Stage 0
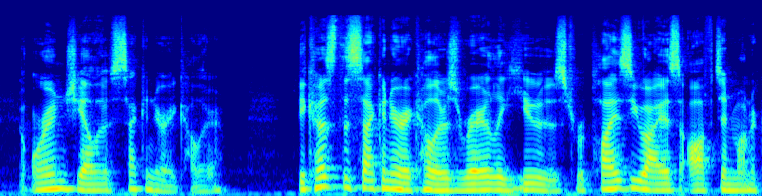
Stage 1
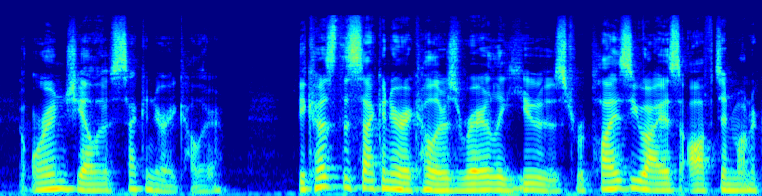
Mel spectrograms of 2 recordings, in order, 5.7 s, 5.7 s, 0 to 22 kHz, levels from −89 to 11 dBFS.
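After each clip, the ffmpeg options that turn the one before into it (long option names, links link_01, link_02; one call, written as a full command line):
ffmpeg -i in.wav -af anull out.wav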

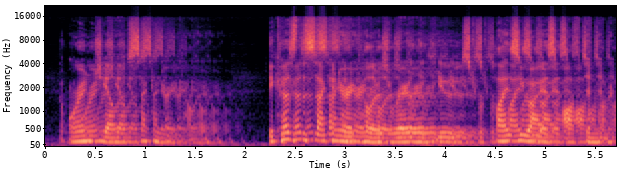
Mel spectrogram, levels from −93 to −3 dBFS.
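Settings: ffmpeg -i in.wav -af "aexciter=amount=2.1:drive=4.7:freq=6100,aecho=1:1:119|238|357|476:0.531|0.196|0.0727|0.0269,volume=3.5dB" out.wav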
